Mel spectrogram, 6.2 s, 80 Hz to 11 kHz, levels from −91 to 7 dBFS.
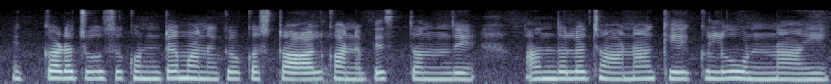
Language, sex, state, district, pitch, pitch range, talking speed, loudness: Telugu, female, Telangana, Hyderabad, 230 Hz, 215-235 Hz, 95 wpm, -17 LUFS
